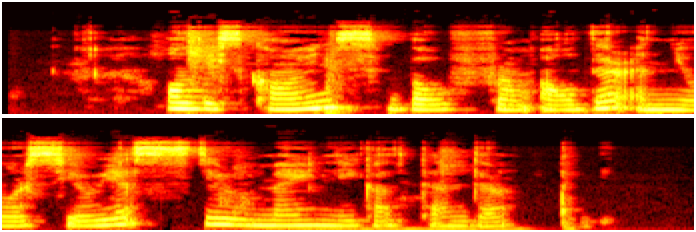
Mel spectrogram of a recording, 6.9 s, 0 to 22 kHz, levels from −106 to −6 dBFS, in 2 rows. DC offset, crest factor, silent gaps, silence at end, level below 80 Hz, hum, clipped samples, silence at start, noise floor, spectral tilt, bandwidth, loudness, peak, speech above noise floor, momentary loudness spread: under 0.1%; 20 dB; none; 0.6 s; -48 dBFS; none; under 0.1%; 0.4 s; -55 dBFS; -2.5 dB/octave; 11 kHz; -16 LUFS; 0 dBFS; 37 dB; 24 LU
